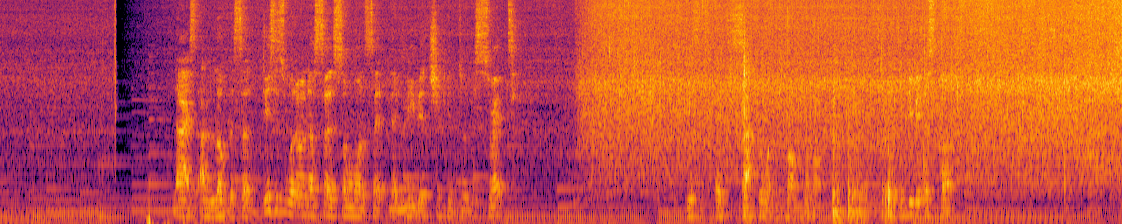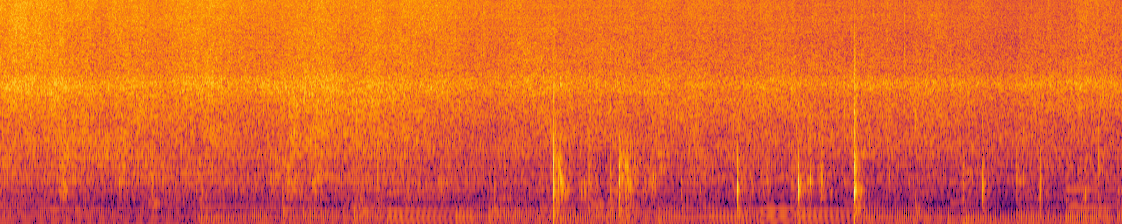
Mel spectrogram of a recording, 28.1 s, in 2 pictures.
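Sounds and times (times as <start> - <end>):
chicken sizzling in a pot: 2.1 - 28.0
wooden spoon knocking on pot: 10.3 - 11.4, 20.8 - 28.0.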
